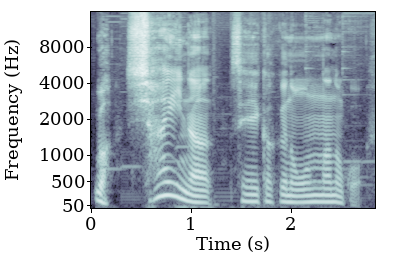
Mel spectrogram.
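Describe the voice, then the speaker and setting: A man's voice: mid-range voice, very animated, slow, warm tone, clean tone, soft background music. A man hosting a gaming channel, chatting casually and doting on a virtual puppy while reading the game text aloud.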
